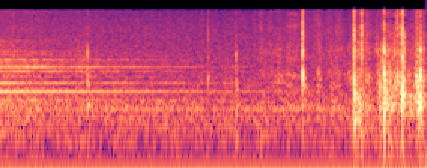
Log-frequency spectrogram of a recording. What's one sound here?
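A guitar note rings out through an amplifier and slowly fades.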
